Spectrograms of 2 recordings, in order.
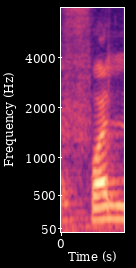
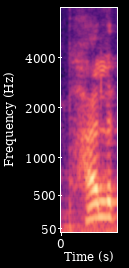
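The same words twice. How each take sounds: First: The word begins with an f sound. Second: The word begins with a breathy p sound. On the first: The speaker calls it wrong. "फल नहीं कहेंगे" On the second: The speaker calls it right. "फल कहेंगे"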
